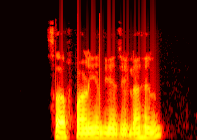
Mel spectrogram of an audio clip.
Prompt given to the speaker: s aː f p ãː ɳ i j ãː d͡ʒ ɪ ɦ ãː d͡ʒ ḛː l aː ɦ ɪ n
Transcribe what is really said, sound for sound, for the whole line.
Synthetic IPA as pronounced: s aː f p aː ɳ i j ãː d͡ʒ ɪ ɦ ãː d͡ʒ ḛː l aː ɦ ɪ n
